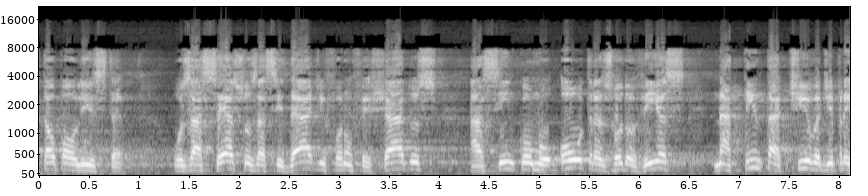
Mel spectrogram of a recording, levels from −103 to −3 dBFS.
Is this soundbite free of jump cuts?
yes; 0 cuts

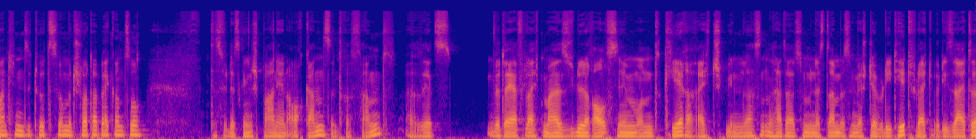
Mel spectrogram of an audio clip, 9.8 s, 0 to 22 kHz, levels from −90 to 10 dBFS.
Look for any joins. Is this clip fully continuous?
yes; 0 cuts

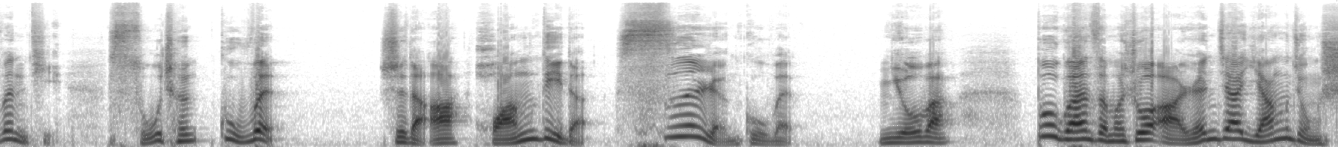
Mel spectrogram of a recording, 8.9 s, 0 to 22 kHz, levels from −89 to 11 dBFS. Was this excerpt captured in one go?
no; 2 cuts; at 1.4 s, 3.1 s

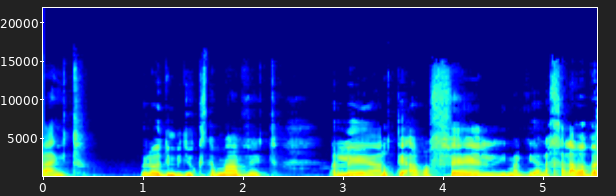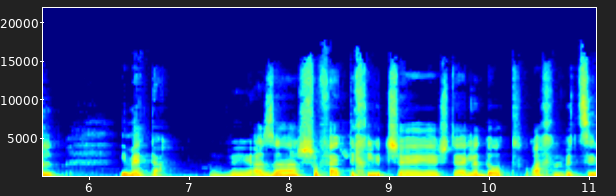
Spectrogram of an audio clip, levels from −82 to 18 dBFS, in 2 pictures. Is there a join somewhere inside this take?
yes; 4 cuts; at 1.6 s, 2.9 s, 3.4 s, 4.7 s

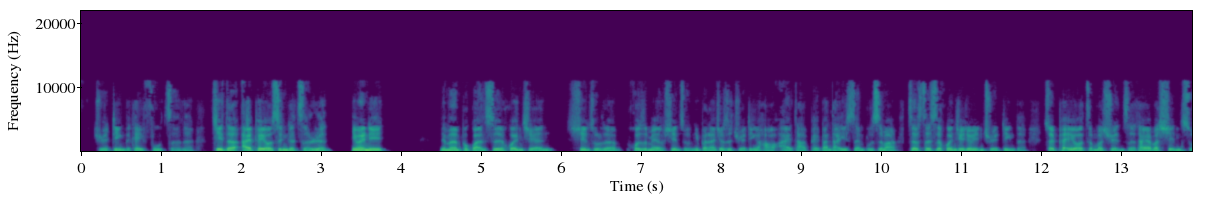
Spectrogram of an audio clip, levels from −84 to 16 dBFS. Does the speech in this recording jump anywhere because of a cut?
yes; 2 cuts; at 6.0 s, 10.3 s

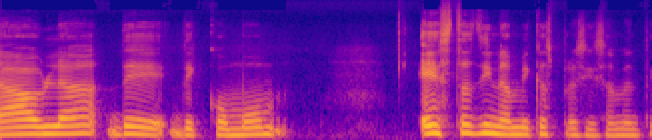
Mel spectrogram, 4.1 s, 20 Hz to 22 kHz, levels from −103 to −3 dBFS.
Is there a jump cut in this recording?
no; 0 cuts

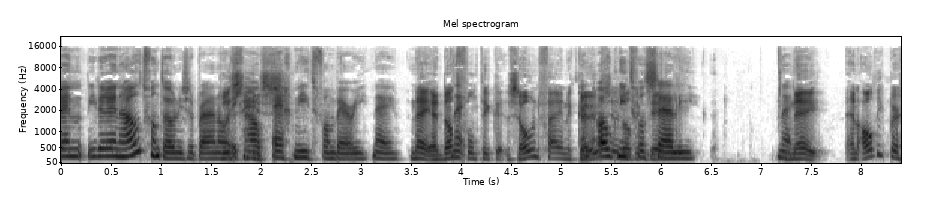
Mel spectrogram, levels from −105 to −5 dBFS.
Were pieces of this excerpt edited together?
no; 0 cuts

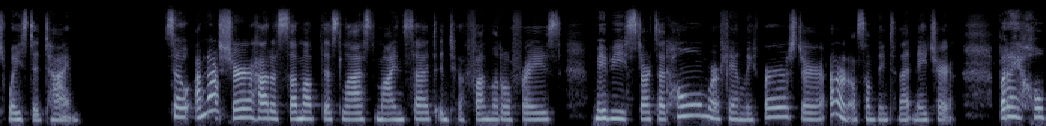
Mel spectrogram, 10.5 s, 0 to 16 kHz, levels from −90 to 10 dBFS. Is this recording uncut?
no; 3 cuts; at 2.2 s, 4.5 s, 6.3 s

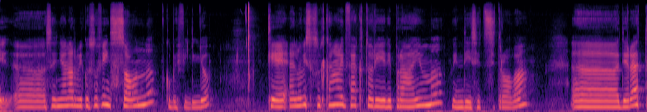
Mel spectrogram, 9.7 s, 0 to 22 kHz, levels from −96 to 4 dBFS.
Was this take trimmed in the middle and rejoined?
yes; 5 cuts; at 1.6 s, 2.4 s, 4.3 s, 5.2 s, 6.7 s

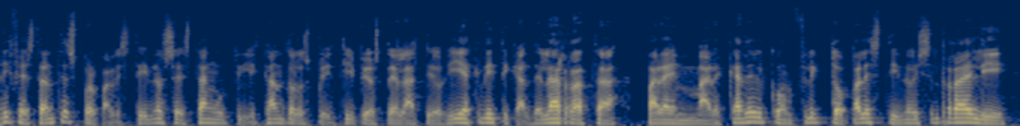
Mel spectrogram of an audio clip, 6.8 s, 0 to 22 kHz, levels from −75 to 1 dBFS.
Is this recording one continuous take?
no; 1 cut; at 4.2 s

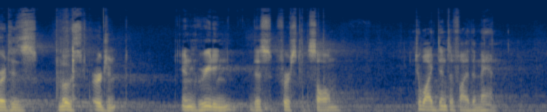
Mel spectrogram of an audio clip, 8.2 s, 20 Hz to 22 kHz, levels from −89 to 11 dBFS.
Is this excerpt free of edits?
yes; 0 cuts

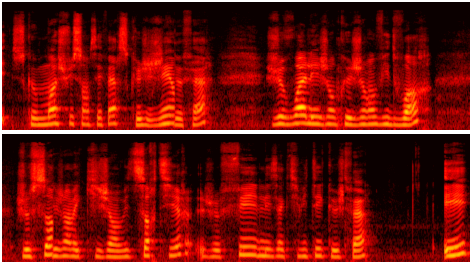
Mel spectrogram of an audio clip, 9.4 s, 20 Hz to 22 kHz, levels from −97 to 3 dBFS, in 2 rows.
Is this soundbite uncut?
no; 3 cuts; at 1.7 s, 5.2 s, 8.1 s

